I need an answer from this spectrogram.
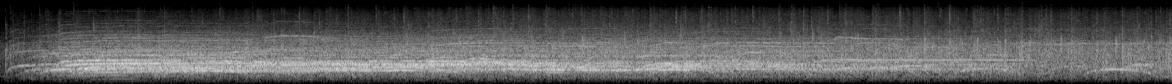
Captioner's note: applause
